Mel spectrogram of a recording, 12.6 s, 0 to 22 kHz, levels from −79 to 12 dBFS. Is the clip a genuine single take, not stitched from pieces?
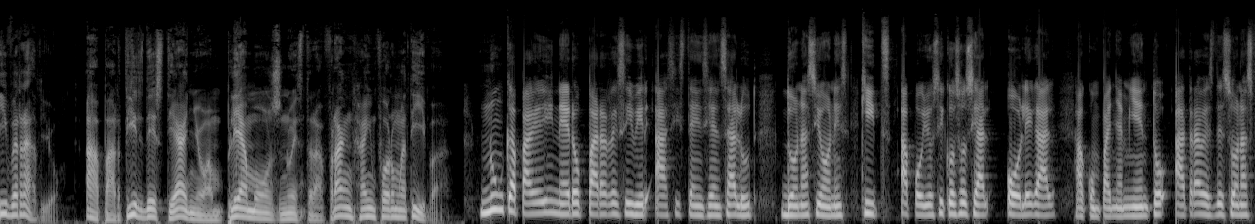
no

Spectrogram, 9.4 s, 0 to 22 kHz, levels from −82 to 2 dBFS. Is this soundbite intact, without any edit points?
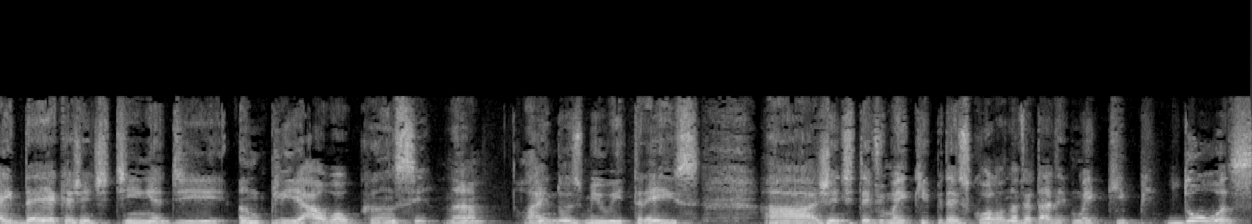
yes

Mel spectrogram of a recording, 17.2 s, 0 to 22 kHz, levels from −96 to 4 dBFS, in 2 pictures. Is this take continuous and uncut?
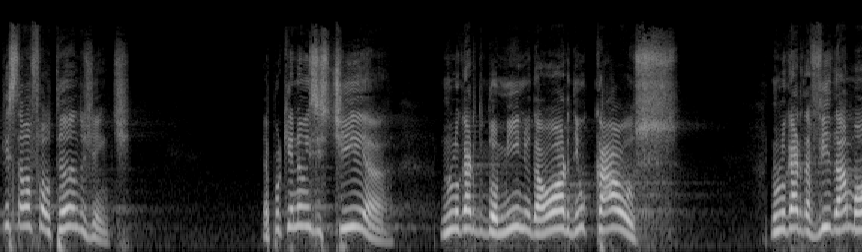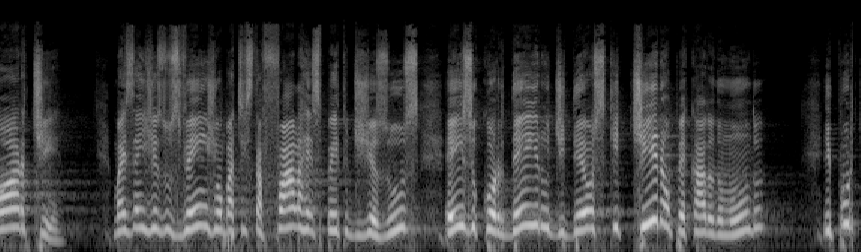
yes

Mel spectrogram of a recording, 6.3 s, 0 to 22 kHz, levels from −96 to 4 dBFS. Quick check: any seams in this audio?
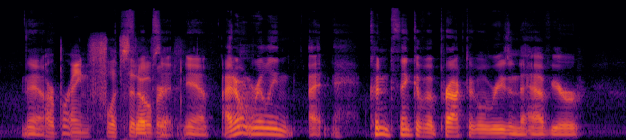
yes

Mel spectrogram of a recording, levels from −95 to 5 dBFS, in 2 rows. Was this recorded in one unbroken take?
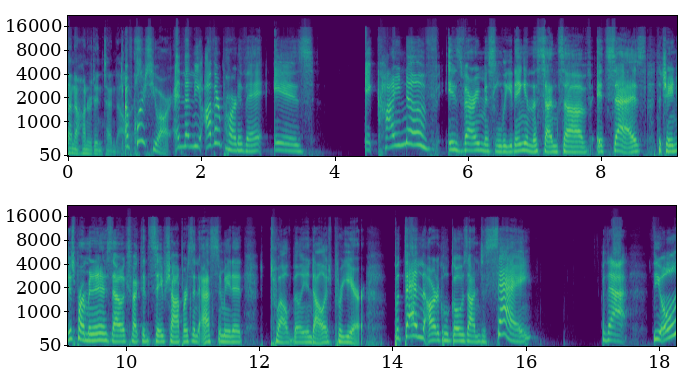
yes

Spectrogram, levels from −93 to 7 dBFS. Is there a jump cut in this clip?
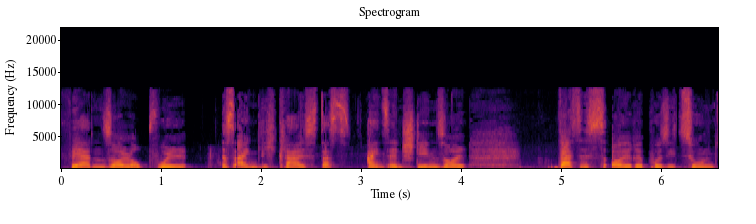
yes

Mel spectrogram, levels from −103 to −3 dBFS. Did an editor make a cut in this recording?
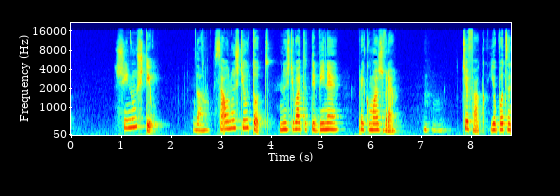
no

